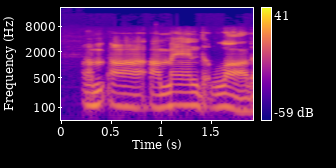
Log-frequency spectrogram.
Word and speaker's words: Amandla: The performances in this movie, particularly Amanda Steinberg, if I'm saying her name correctly. – Amandla, there's an L.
